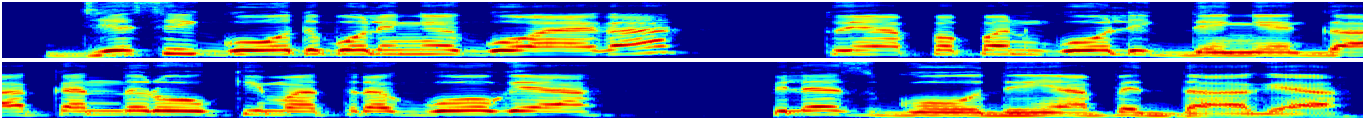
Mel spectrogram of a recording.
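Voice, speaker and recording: A man teaching reading, patiently sounding out each syllable and stretching the words slowly. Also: sits high, fairly bright tone, no room sound, clean studio sound. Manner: patient, repetitive, drawn-out word sounding. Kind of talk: slow syllable-by-syllable phonics lesson.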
